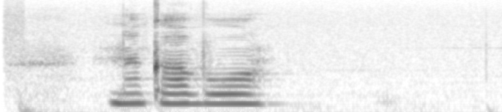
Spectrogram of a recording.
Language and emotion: Russian, neutral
